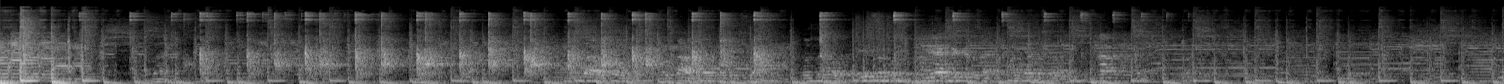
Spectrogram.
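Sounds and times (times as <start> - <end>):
background music: 0.0 - 15.0
table tennis ball clicks: 1.3 - 11.5.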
